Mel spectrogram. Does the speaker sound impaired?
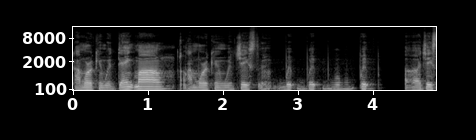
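Yes: stuttering; stutters when talking, no stutter when rapping on the mic; here repeated sounds.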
